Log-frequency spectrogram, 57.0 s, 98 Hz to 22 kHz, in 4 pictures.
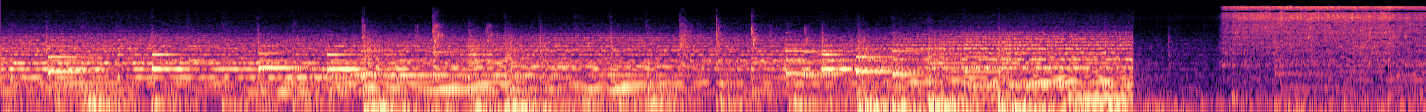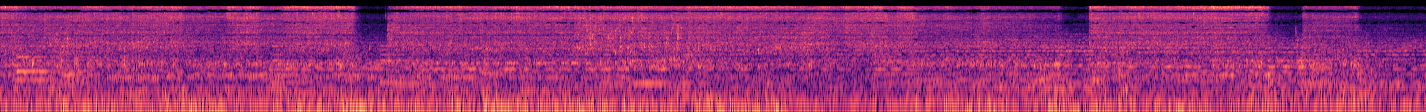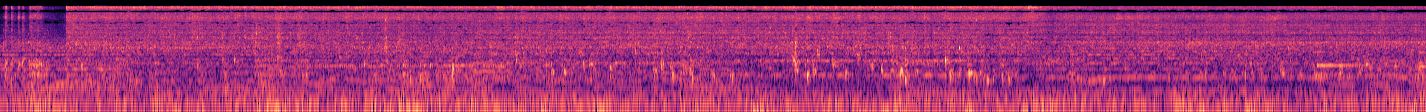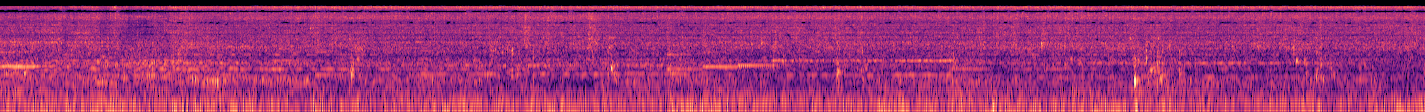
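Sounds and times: faucet running into a sink: 0:12.2 - 0:27.6, 0:28.8 - 0:57.0.

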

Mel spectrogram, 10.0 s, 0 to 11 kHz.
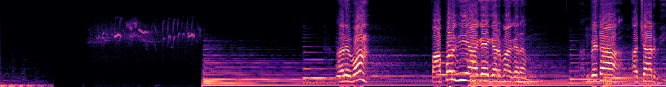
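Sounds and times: small birds chirping: 0:01.3 - 0:03.1.

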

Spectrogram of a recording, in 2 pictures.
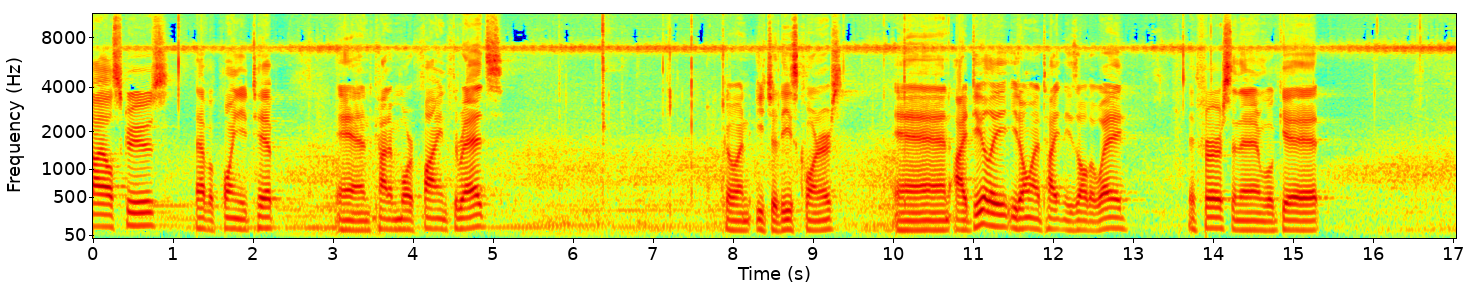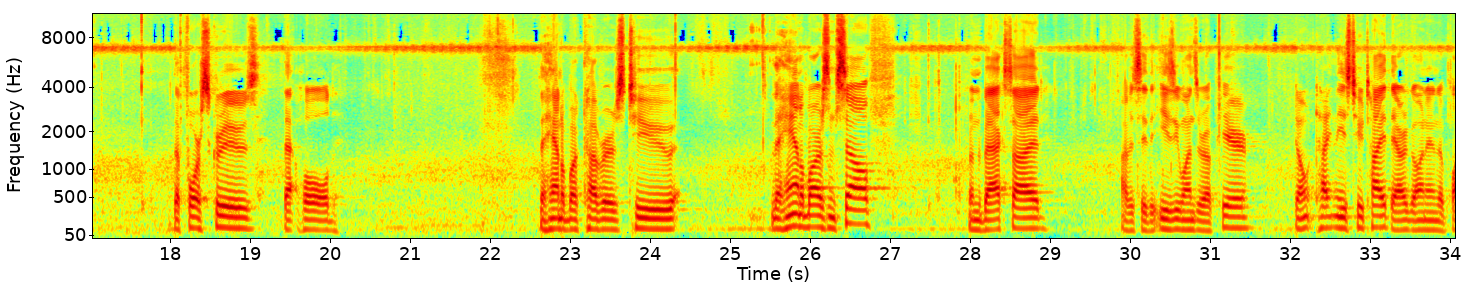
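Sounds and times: faint high whine: 0:00.0 - 0:34.0.

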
